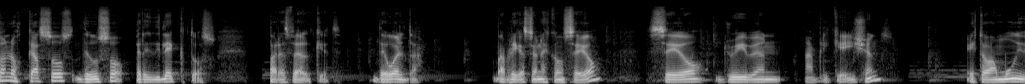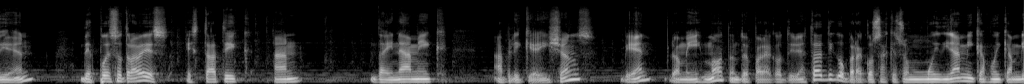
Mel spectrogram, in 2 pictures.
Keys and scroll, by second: 0.5 Return, 3.3 e, 3.6 space, 4.4 Escape, 5.4-10.1 typing, 11.7-17.5 typing, 17.0 ctrl+s.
